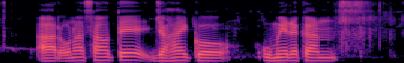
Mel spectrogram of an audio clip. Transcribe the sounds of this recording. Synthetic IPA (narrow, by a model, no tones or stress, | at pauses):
aɾɔnasaw̃t̪ɛd͡ʒaɦãjkɔ | umɛɾakʰan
